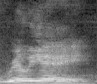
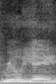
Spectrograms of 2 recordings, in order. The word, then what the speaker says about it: R'lyeh: they call monster of really a now there are several different pronunciations people say really a in different ways when they say it at all and uh well i'm gonna go with really a just because that one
